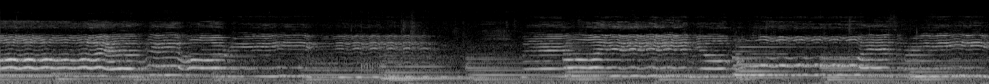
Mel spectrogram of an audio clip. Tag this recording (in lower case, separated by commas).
opera, music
